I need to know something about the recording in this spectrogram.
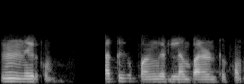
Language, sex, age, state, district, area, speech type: Tamil, male, 18-30, Tamil Nadu, Sivaganga, rural, conversation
